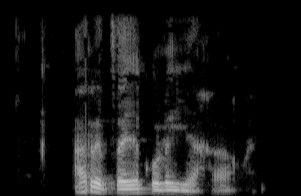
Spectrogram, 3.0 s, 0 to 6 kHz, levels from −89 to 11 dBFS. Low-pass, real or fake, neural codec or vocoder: 5.4 kHz; real; none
